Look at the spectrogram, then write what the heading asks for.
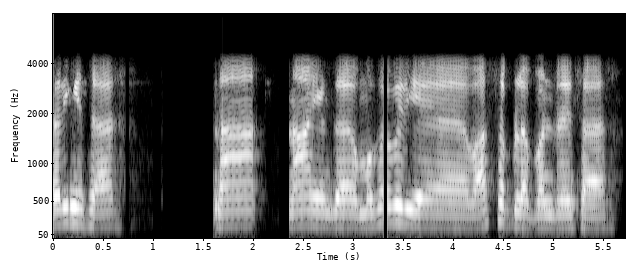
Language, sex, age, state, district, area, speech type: Tamil, female, 45-60, Tamil Nadu, Nagapattinam, rural, conversation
